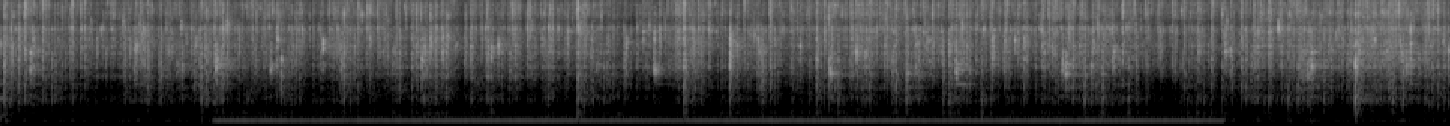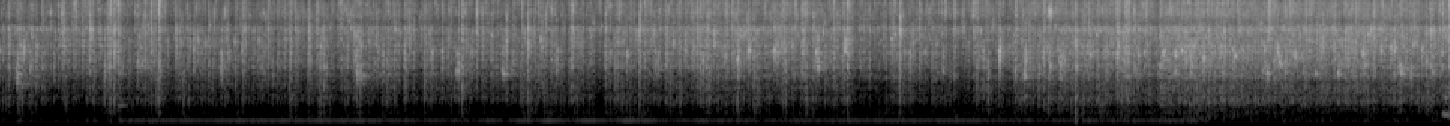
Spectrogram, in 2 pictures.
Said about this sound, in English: Alright, and I'm going to fry these up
